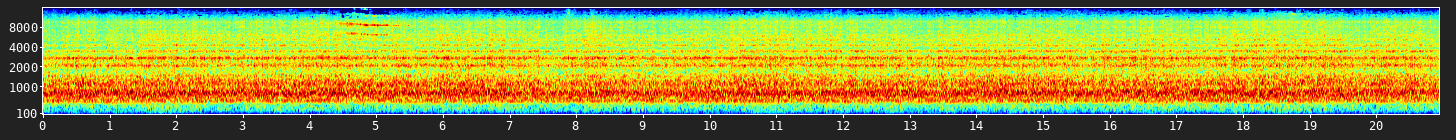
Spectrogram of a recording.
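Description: Steady running noise of a train in motion, heard from on board: a constant rush of wheels on the rails with a few faint steady whining tones above it.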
